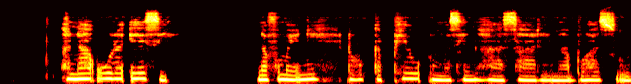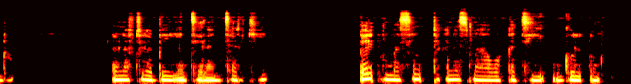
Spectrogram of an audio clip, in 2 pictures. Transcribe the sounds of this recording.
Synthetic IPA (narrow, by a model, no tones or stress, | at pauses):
hanaʔuːɾaʔesi | nafumajni | ɗɔhɔkːapʰɛwɗumːasinɦasaɾimabɔhasṵːdu | ɗɔnaftiɾabejintʰɛlantaɾkʰi | b̥elɗumːasintɛkanɛsmawakːatʰiɡolɗum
